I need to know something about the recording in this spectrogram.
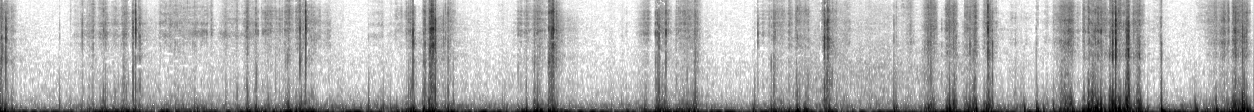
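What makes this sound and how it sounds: Long nails scratch the end face and side of a large solid cork stopper. Quick, dry scratching strokes come in repeated bursts, each with a bright, raspy edge over a soft, low rubbing body.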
